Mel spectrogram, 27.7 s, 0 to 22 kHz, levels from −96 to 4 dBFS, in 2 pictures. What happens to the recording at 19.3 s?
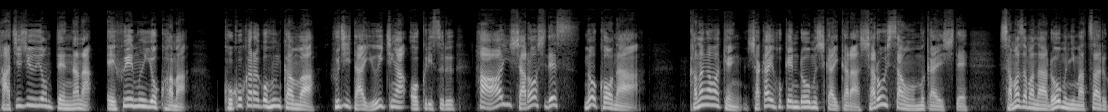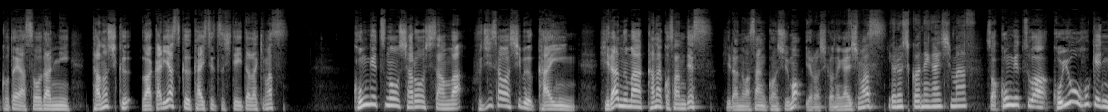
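Nothing goes wrong at 19.3 s; the speech there runs on intact, with no audible fault.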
